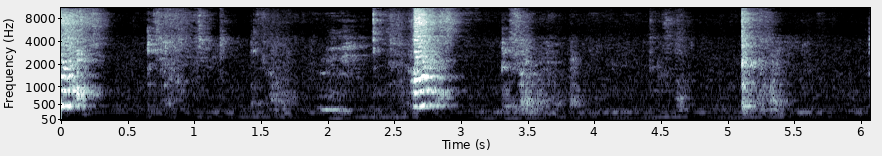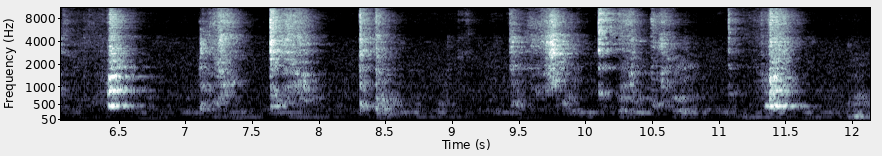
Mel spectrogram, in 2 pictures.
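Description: A wok of chicken being handled and lifted off the stove, with sharp metallic clinks and clatters at irregular intervals over a faint low hum, close by, while a voice talks quietly in places.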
